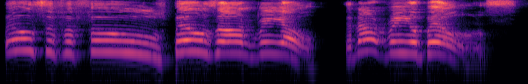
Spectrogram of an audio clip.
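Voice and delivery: high, incredulous comic rant; hammed-up indignant Aussie guest; ranting Karen. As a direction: pitch it up in mock outrage. Playing Karen, ranting about bills.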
